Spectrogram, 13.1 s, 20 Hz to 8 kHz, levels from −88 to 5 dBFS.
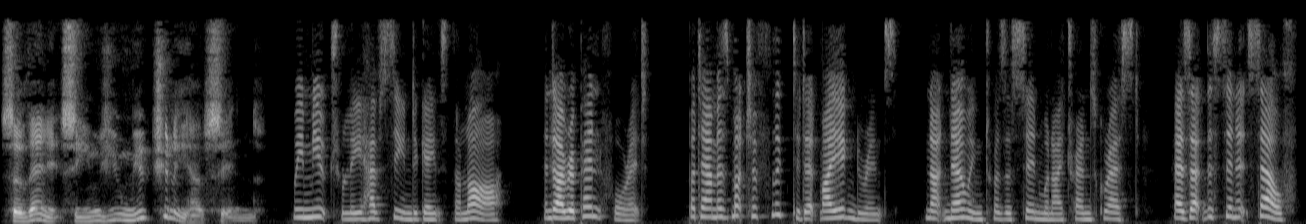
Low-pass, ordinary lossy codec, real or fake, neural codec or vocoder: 7.2 kHz; MP3, 48 kbps; real; none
